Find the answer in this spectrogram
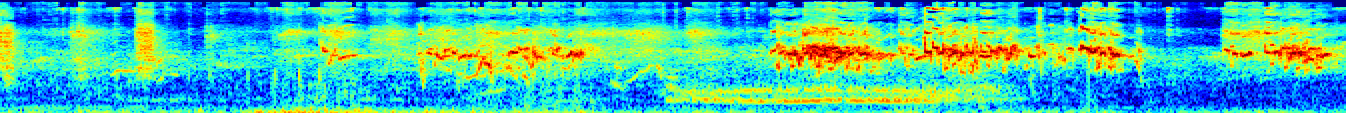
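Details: Caged budgerigars during peaceful moments, pecking at a camera. Soft scratchy twittering swells into a louder burst of warbled chirps, with a lower hum in the middle.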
